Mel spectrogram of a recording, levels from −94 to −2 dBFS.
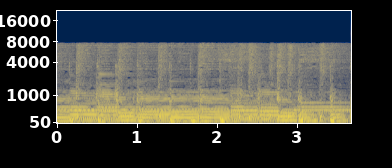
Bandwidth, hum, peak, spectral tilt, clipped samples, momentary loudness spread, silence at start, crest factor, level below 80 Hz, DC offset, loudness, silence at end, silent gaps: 8 kHz; none; 0 dBFS; -5.5 dB/octave; under 0.1%; 1 LU; 0 s; 14 dB; -24 dBFS; 0.3%; -15 LUFS; 0 s; none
